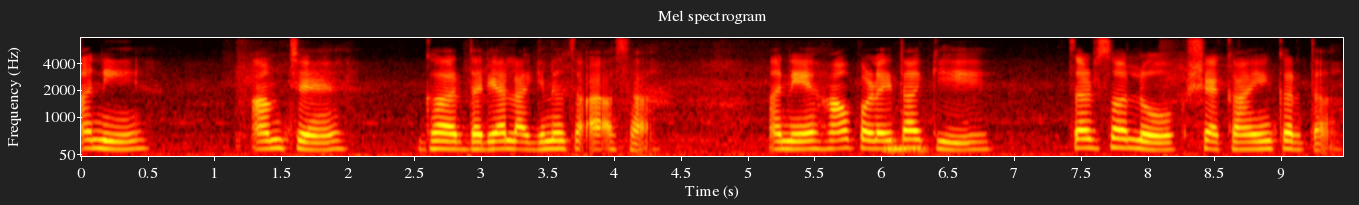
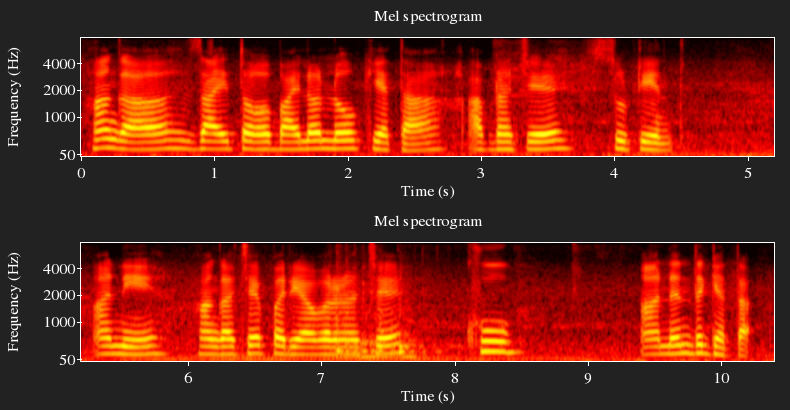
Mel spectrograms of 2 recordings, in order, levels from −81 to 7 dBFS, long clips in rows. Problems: none marked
